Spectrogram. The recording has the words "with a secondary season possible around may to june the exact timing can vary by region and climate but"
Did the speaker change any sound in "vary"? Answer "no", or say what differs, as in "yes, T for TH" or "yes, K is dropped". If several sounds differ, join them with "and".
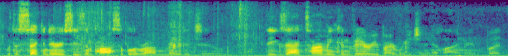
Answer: no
